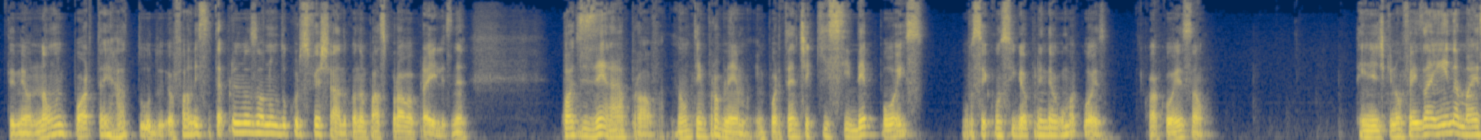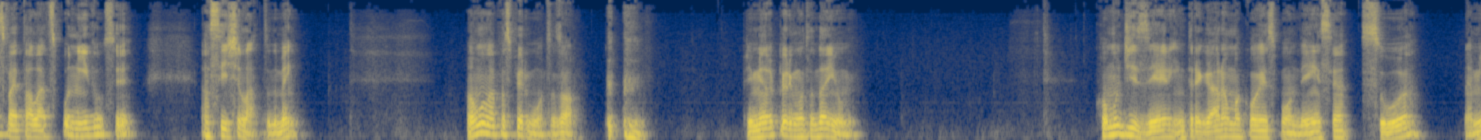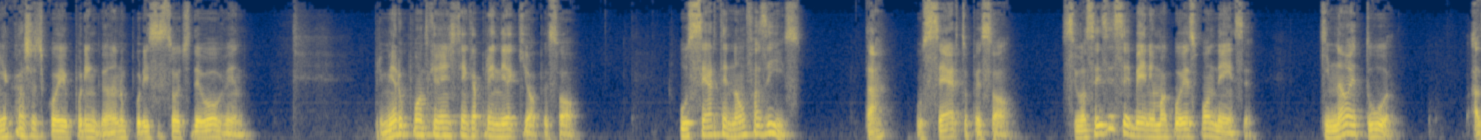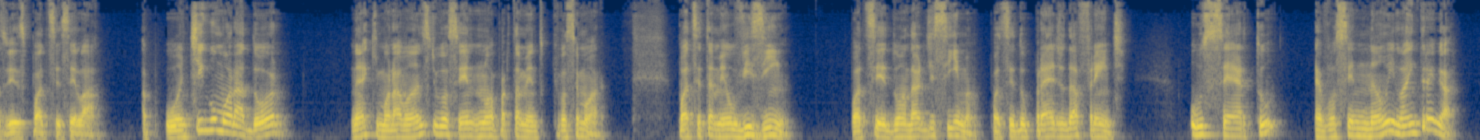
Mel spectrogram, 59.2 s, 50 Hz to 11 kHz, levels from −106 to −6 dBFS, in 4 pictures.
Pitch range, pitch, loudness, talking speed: 100-130 Hz, 115 Hz, -20 LUFS, 165 wpm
